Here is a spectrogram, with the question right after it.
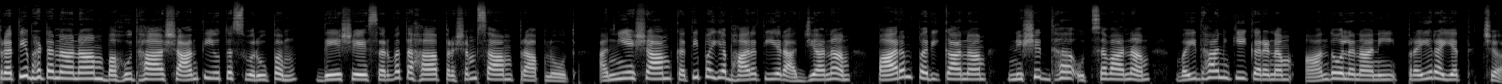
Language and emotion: Sanskrit, neutral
